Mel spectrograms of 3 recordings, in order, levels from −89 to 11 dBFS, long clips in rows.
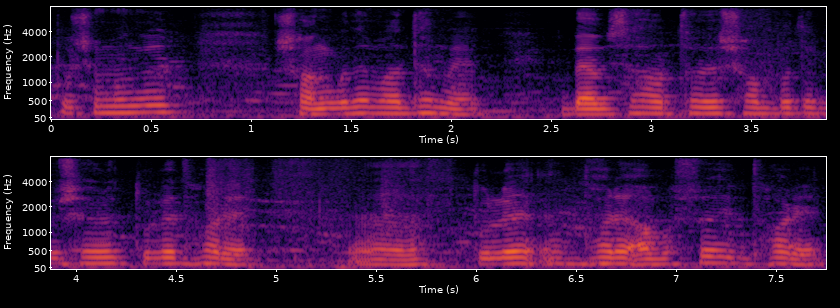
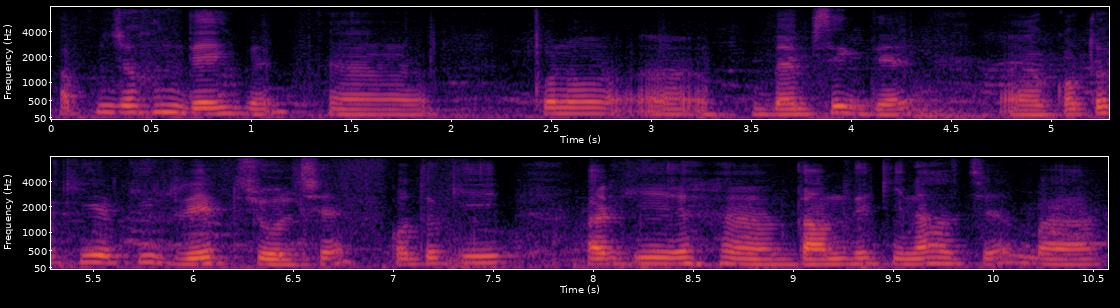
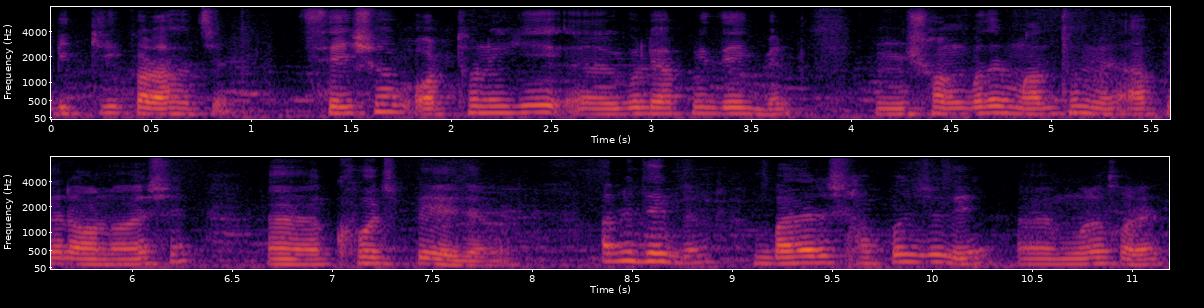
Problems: constant background noise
